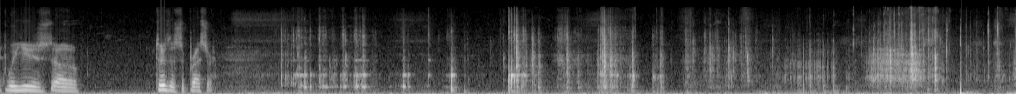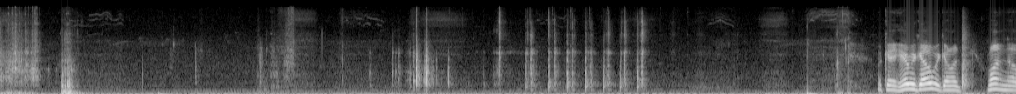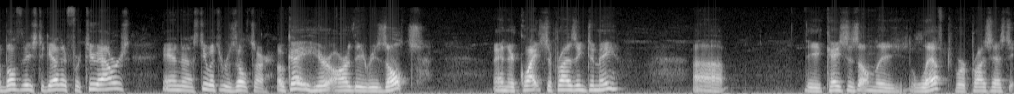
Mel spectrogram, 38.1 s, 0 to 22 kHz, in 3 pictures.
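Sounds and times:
heavy thump: 0:13.4 - 0:13.8
small clicks and knocks: 0:16.9 - 0:20.9.

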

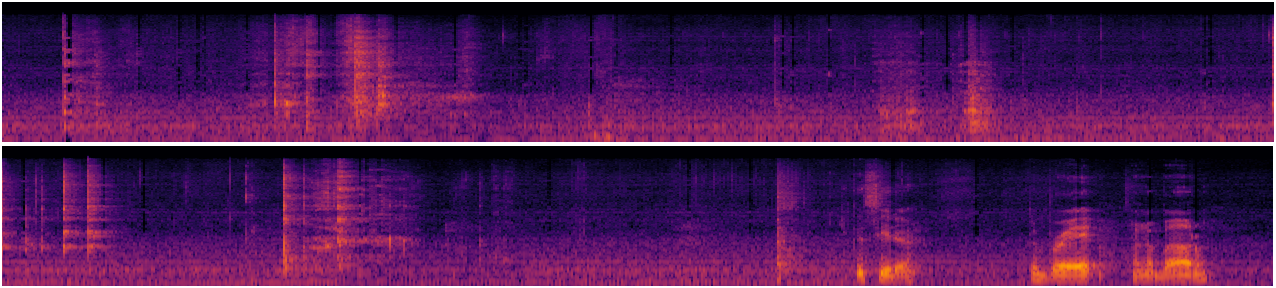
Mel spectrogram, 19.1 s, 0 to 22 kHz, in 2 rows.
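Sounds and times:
metal utensil scraping a pan: 0:01.8 - 0:03.7, 0:11.6 - 0:13.4.

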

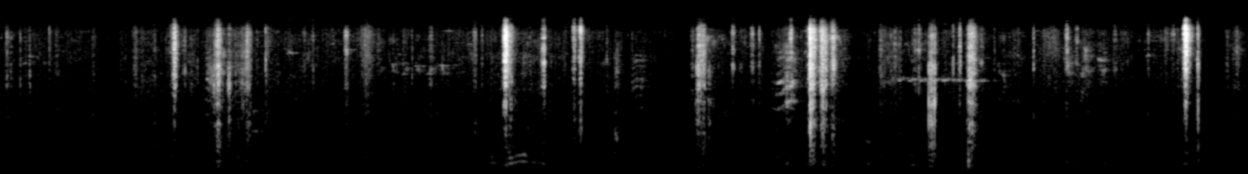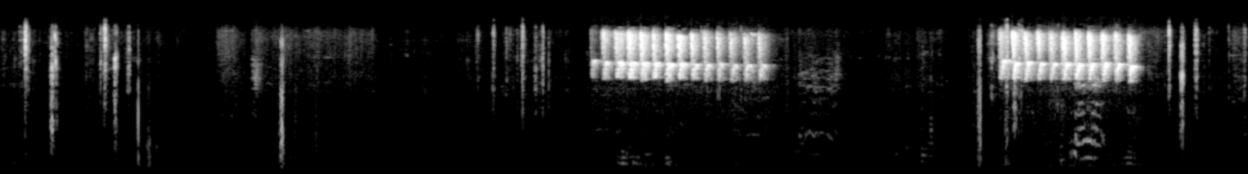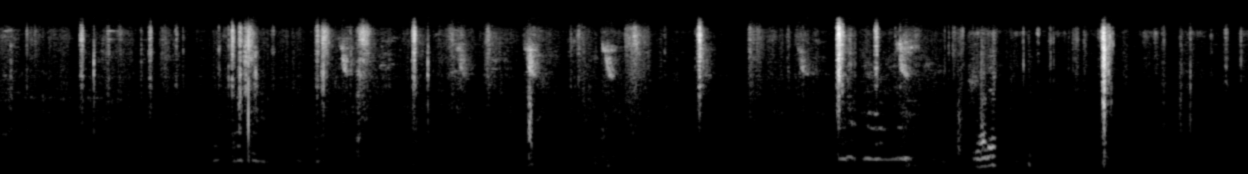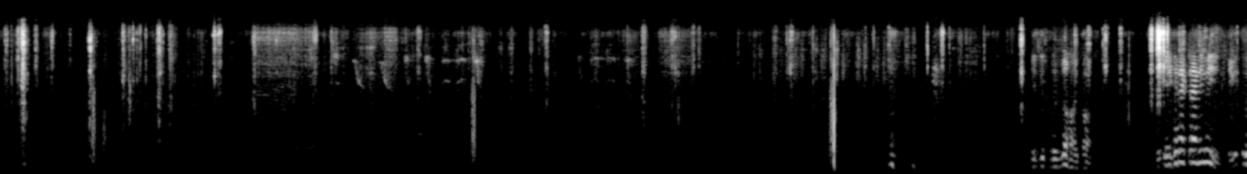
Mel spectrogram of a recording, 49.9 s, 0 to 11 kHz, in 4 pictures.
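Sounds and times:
knife clicking and scraping plant: 0:01.4 - 0:13.9, 0:17.1 - 0:18.1, 0:23.9 - 0:49.9
animal chirping call: 0:18.4 - 0:20.2, 0:22.4 - 0:23.9.

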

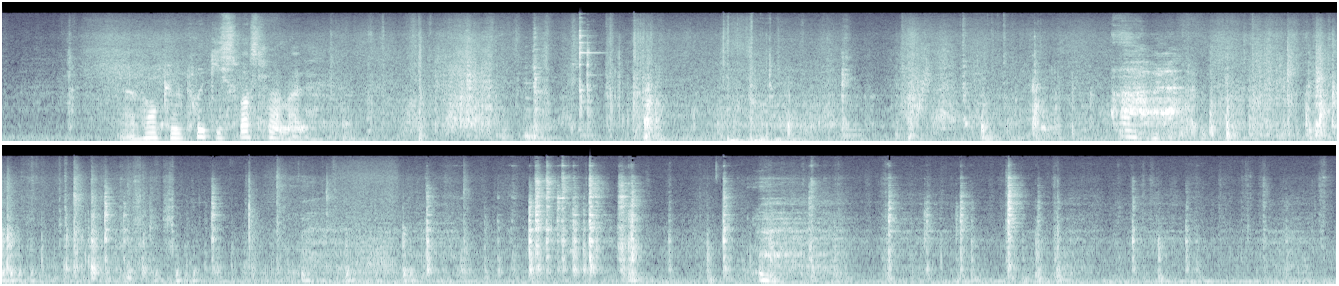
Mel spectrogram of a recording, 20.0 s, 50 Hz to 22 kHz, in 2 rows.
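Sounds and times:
metallic clicks of tools and bolts: 0:13.7 - 0:16.2.

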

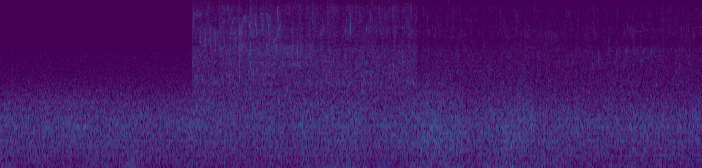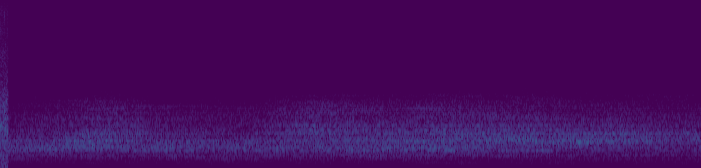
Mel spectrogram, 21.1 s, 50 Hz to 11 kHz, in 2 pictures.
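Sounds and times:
bright water hiss: 0:02.9 - 0:10.7
rushing river water: 0:02.9 - 0:10.7.

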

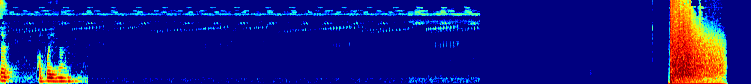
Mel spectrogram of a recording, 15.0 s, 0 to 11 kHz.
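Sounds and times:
frogs chirping: 0:00.0 - 0:09.6
crickets trilling: 0:00.0 - 0:13.4.

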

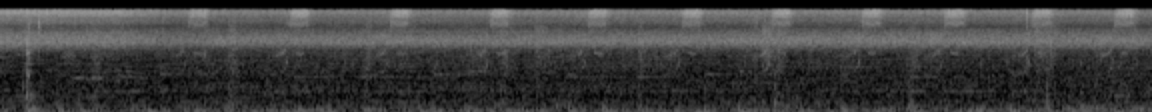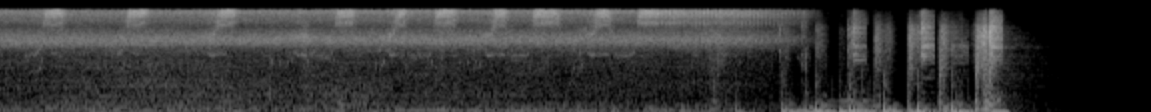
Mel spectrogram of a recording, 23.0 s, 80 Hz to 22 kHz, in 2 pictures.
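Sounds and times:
insect high trill: 0:00.0 - 0:19.3
insect pulsing call: 0:00.0 - 0:19.5.

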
